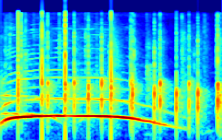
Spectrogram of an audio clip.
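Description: A few people clapping their hands, with one long high-pitched cheer held steady and then falling away in pitch near the end.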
